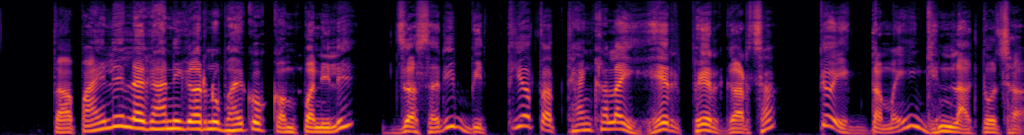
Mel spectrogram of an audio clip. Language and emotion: Nepali, disgusted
